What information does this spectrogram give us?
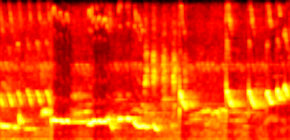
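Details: White-rumped shama singing in full voice, used as a lure to prompt other shamas to sing: long clear whistled phrases sliding between low and high pitch, broken by sharp upward sweeps and bursts of fast trilled notes.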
